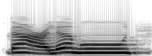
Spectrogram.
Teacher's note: आइन की आवाज़ को हलक से निकालेंगे।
